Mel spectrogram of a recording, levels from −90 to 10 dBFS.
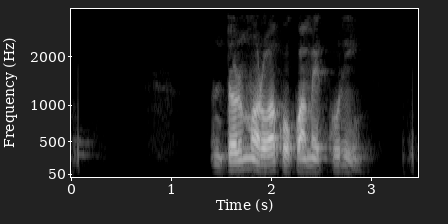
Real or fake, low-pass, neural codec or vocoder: real; 3.6 kHz; none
